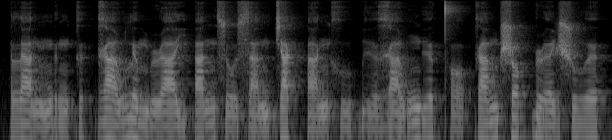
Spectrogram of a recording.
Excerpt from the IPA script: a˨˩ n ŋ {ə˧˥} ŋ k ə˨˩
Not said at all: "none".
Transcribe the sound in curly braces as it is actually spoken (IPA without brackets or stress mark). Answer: ə˨˩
